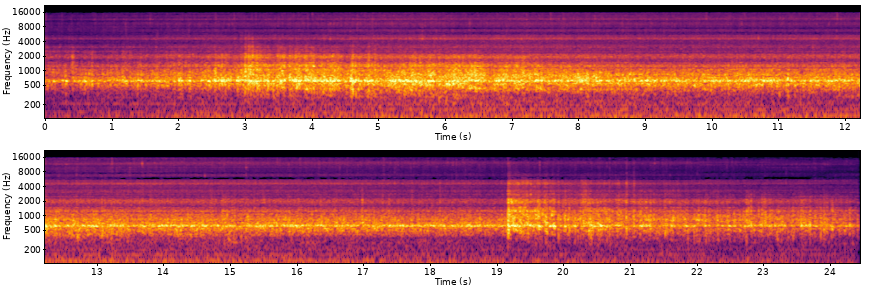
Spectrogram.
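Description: Hand-held hair dryer running with a steady whine over a rush of air, blowing fluid acrylic paint across a canvas. It swells in right at the start, and there is one short knock about nineteen seconds in.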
